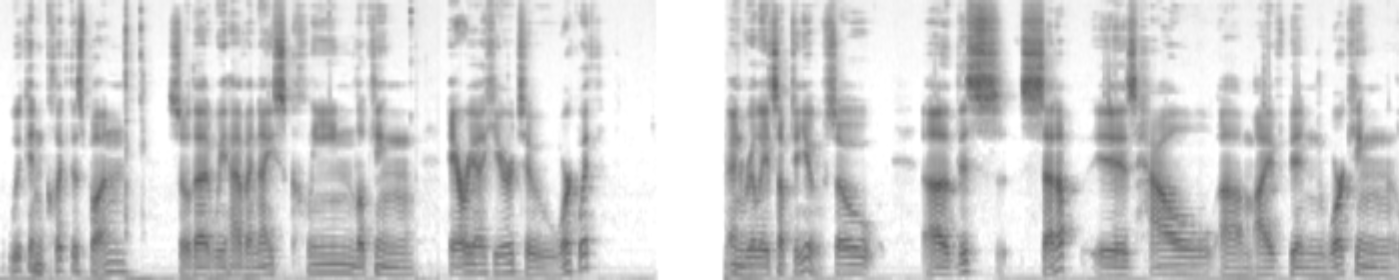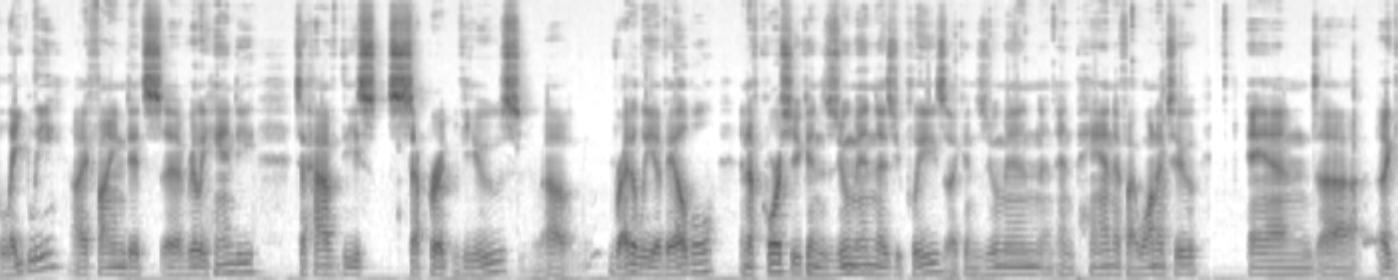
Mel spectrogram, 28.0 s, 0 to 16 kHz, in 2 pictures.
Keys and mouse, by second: 1.3 click, 3.3 middle click, 24.5-25.3 middle drag, 26.1 shift+b.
